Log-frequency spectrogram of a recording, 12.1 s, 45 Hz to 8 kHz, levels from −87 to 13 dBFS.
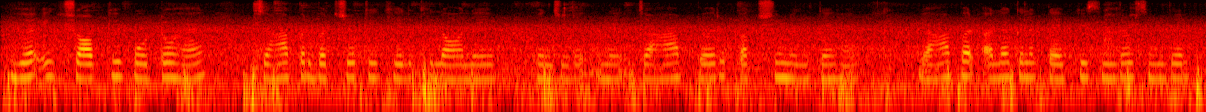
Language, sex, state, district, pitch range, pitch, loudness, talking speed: Hindi, female, Bihar, Lakhisarai, 205-220 Hz, 210 Hz, -33 LUFS, 130 wpm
